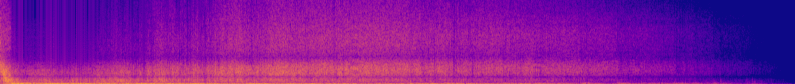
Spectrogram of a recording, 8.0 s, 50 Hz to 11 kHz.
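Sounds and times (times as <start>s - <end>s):
filtered noise bomb boom: 0.0s - 4.6s.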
